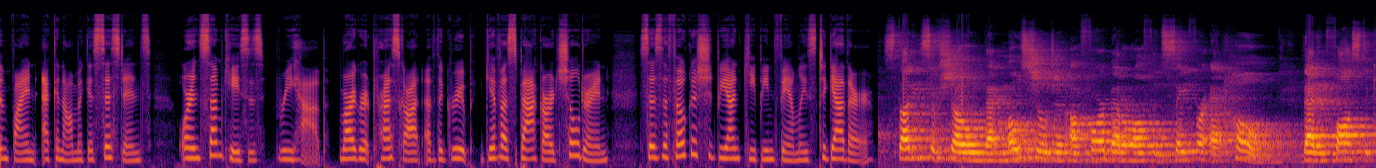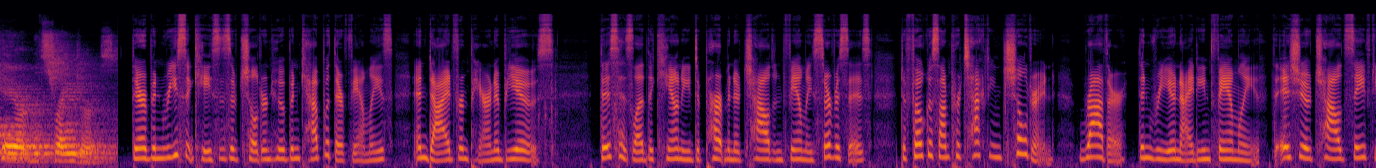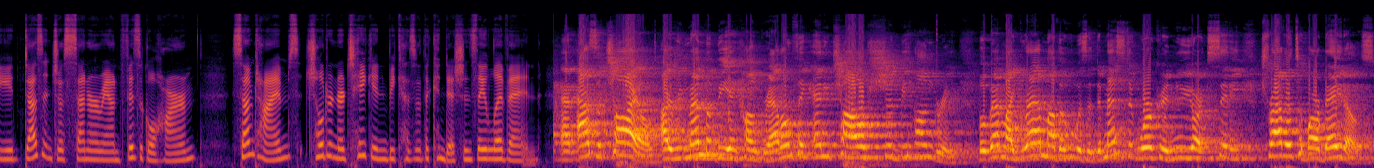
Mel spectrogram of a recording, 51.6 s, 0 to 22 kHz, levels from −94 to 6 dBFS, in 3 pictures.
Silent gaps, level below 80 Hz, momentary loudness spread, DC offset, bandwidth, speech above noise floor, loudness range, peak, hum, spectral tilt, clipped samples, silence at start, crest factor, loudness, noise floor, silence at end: none; -56 dBFS; 19 LU; under 0.1%; 15.5 kHz; 41 dB; 14 LU; -2 dBFS; none; -3.5 dB/octave; under 0.1%; 0 s; 16 dB; -18 LUFS; -60 dBFS; 0 s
